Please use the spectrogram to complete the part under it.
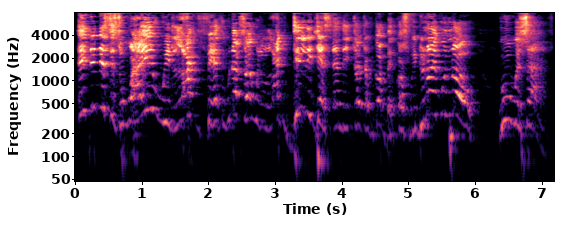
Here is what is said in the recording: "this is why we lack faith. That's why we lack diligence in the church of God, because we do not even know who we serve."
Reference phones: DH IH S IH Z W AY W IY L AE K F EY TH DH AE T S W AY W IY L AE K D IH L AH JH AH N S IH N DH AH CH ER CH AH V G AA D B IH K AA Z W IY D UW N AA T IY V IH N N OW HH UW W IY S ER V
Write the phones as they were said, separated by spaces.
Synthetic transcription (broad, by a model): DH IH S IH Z W AY W IY L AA K F EY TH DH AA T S W AY W IY L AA K D IH L AH JH AH N S IH N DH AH CH ER CH AH V G AA D B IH K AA S W IY D UW N AA T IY V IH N N OW HH UW W IY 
